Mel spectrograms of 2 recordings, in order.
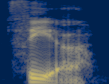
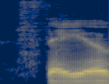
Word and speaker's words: Thea: people out there, and it's always pronounced Thea. And at that point, I was still just very, very early on in the name, and I asked myself, like, do I mind? Am I set on Thea versus Thea? And I had decided that it doesn't make a difference to me either way.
